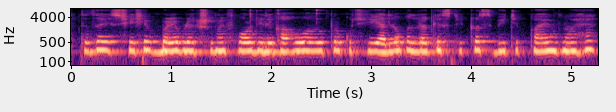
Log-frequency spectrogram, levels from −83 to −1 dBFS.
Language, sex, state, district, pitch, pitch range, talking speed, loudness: Hindi, female, Uttar Pradesh, Lalitpur, 250 Hz, 245-255 Hz, 250 wpm, -14 LUFS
